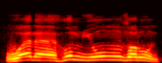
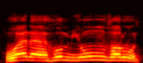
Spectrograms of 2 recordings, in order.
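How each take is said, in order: Both takes have the same delivery.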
